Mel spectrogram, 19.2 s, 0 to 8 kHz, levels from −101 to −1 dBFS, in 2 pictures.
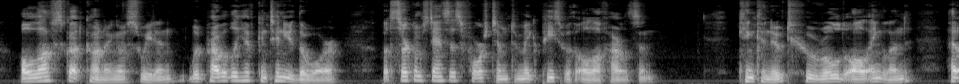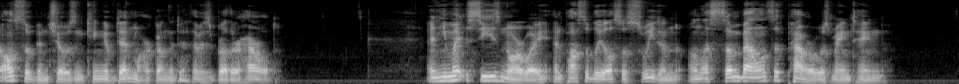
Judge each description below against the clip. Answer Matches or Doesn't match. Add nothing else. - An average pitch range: Doesn't match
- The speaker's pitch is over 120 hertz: Doesn't match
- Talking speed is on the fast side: Doesn't match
